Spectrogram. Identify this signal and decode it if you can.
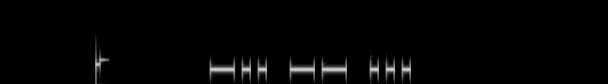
Morse code, heard as a keyed tone, about 15 wpm, 700 Hz. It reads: DMS
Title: USA Call Sign Postfixes - 3 Letters 15wpm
